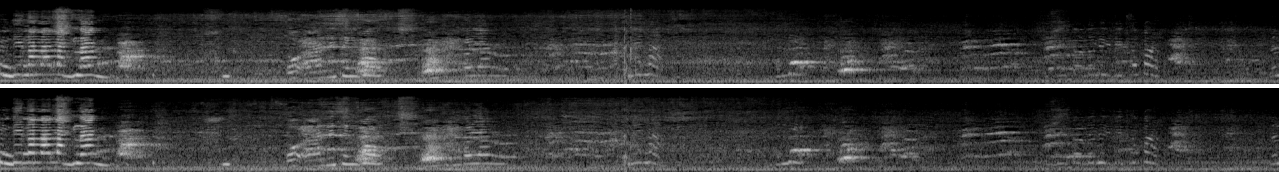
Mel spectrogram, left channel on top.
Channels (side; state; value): both; normal; correlation 0.19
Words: Hindi nalalaglag. O, alisin ko. Alisin ko yan. Dali na. Dali. Dito, dali. Dito ka.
